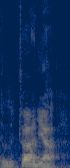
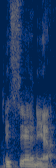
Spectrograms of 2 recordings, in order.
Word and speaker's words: Lithuania: And I said Lithuania as one of the Baltic countries, but actually the correct name is Lithuania. I checked out the pronunciation, and the Lithuania is a correct pronunciation of the country, which is located in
